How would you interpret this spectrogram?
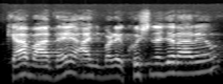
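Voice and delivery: loud, fast playful question in Hindi; teasing greeting. Retold or imitated. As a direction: call out to him, loud and quick. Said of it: "I asked Gupta ji".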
